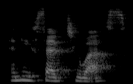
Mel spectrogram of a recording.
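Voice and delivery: ordinary delivery, nothing marked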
